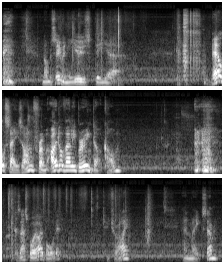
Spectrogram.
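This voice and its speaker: A man hosting a homebrew video, chatting casually as he tastes a beer, rambling and joking and often clearing his throat. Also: medium pitch, very animated, takes it slowly, long pauses, fairly bright tone, slight background noise. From England. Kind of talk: casual homebrew tasting chat.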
